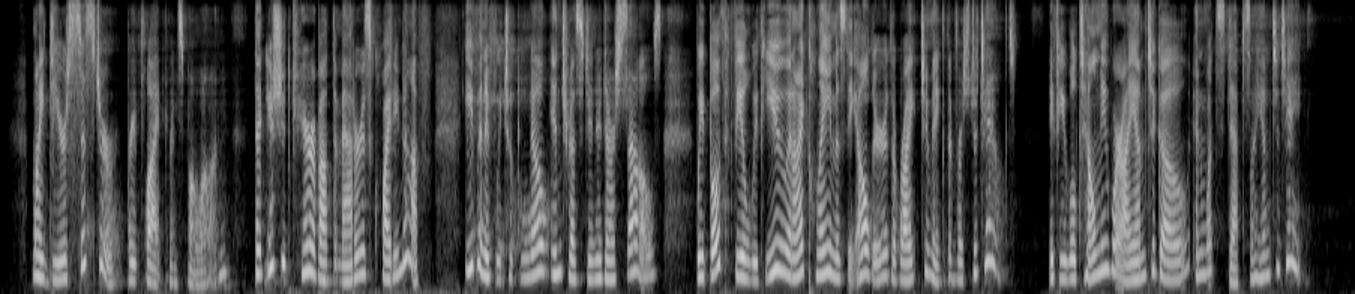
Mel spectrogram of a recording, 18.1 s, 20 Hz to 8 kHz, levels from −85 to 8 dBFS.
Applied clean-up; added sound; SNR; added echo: neural mask model DeepFilterNet 3.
